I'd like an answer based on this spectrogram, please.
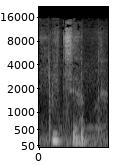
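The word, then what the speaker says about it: pizza: بيتزا بننطقها ازاي؟ الدبل زد بننطقها تي اس. بيتزا شوكليت شوكولاتة.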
